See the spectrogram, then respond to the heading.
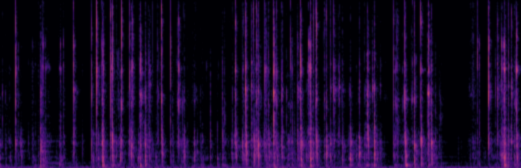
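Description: Long acrylic nails type quickly on a backlit plastic mechanical keyboard with round plastic keycaps, producing a steady stream of sharp, bright clicks and clacks with very little ring. A faint low hum sits underneath the typing throughout.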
